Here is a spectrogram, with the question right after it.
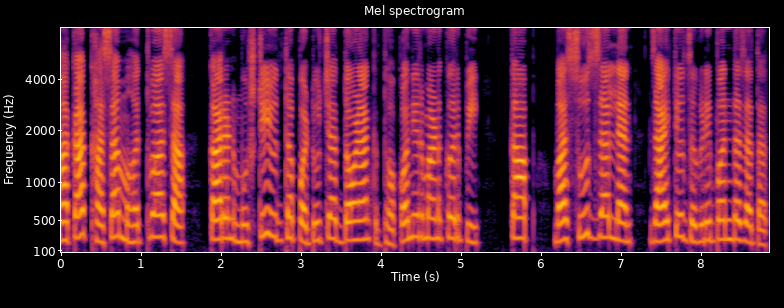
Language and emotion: Goan Konkani, neutral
